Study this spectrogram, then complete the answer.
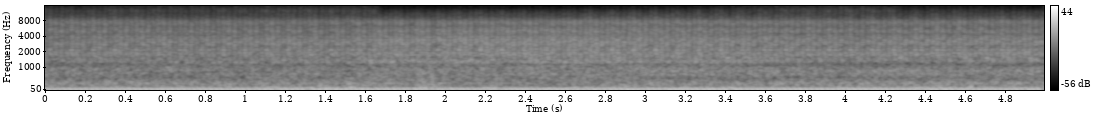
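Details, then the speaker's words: Ford 8N tractor after a carburetor rebuild idles with a heavy, wavering, rough thump and doesn't want to idle. An intake leak is suspected; it is being warmed up, with a compression test planned. "kind of wondering if we do have a leak on that intake not wanting to suck fuel right away it doesn't want to idle but I'll let it warm up a little bit"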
